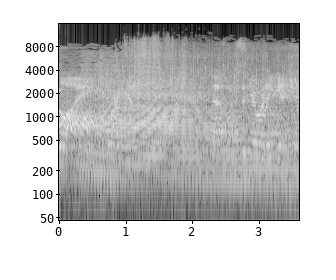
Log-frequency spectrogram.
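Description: A P-51 Mustang propeller fighter roars overhead during a reverse Cuban 8 aerobatic routine at an air show, loud sustained engine drone with shifting pitch as it climbs and turns.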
